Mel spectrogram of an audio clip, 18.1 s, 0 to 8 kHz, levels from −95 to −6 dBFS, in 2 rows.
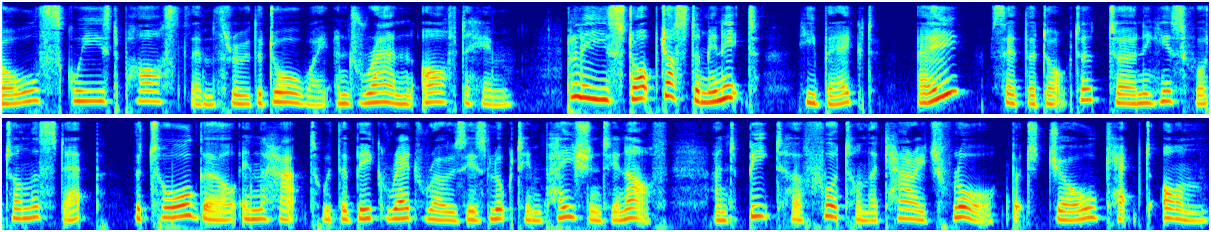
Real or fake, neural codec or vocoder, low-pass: real; none; 7.2 kHz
